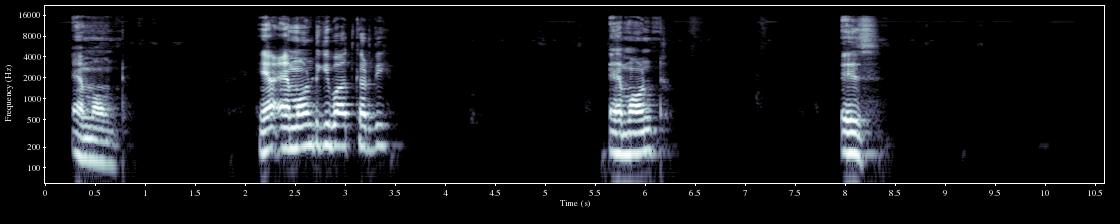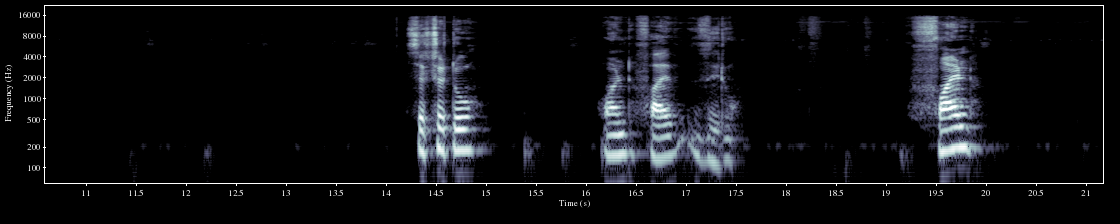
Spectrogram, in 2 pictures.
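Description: A young man speaks calmly in short phrases, close by.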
